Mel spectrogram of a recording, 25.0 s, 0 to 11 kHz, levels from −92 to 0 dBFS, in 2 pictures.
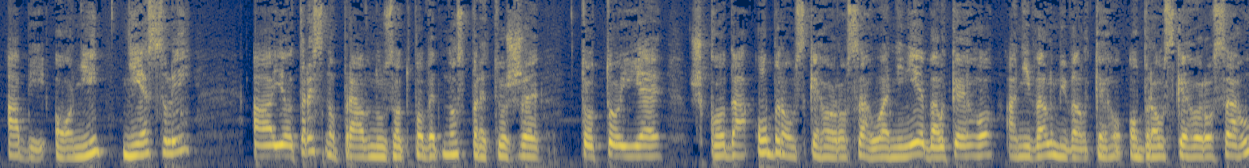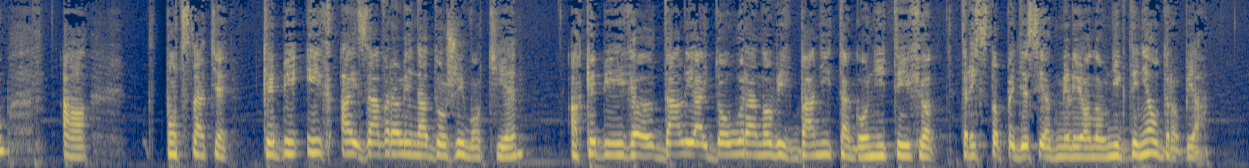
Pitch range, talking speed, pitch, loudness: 160-190 Hz, 105 wpm, 170 Hz, -18 LUFS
